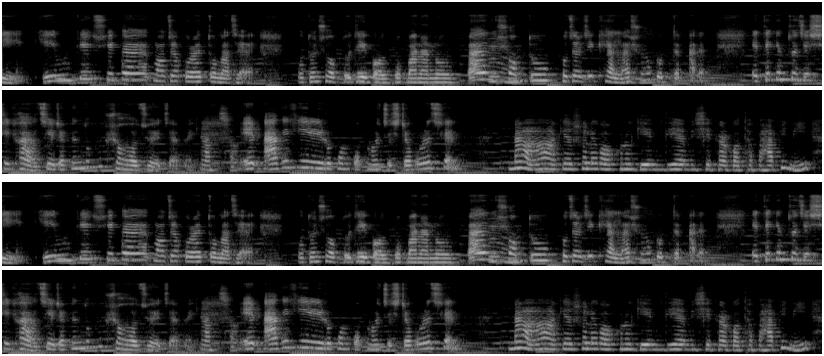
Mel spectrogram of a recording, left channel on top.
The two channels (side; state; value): both; identical; correlation 1.00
